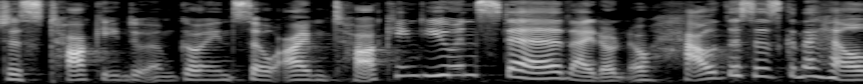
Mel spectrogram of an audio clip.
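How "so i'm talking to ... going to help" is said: sarcastic, snarky, reluctant, grudging tone. Retelling a prayer said in the car, imitating her own snarky tone. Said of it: "and I was snarky".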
